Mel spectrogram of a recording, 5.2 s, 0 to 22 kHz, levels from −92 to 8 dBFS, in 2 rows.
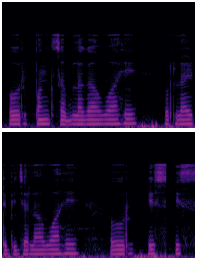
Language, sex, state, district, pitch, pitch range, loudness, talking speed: Hindi, male, Bihar, Purnia, 135 Hz, 135-140 Hz, -51 LUFS, 175 wpm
